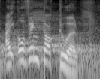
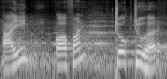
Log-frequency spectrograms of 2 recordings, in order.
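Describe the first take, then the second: First: It is spoken quickly. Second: It is spoken slowly. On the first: "बहुत speed में बोल रहा हूँ" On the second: "स्लो बोल के दिखाता हूँ"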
